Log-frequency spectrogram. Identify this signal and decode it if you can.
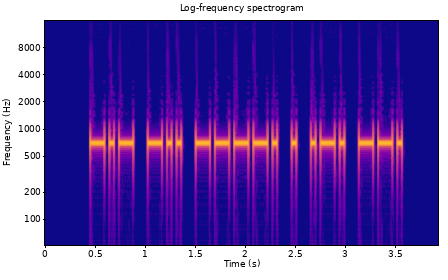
Morse code, heard as a keyed tone, about 25 wpm, 700 Hz. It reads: KD9ERG
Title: USA Call Signs - 6 Characters - 4x Character Spacing - 25wpm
